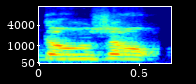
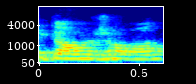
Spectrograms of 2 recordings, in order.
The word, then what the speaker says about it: donjon: Donjon. Oh, bon. Dans les donjons du château.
